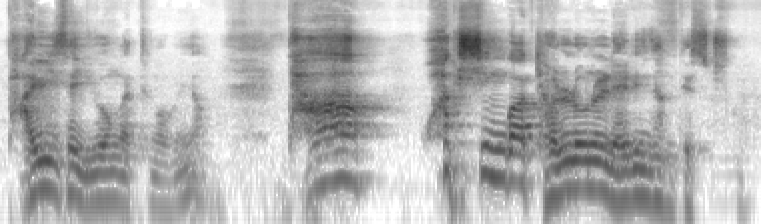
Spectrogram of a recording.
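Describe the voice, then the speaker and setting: Guy pastor giving a sermon, lively up and down voice, keeps asking the people questions, roomy church sound. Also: mid-range voice, moderate pace. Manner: animated preaching, rhetorical questions to the congregation. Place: church sanctuary.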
